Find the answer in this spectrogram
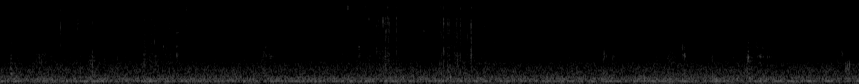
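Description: Close-up chewing of a rice ball: soft crackly clicks in small clusters over a low steady hum.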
